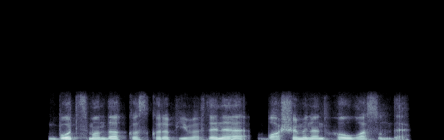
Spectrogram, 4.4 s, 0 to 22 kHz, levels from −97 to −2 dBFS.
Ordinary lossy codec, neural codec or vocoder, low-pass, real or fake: Opus, 32 kbps; codec, 16 kHz, 0.9 kbps, LongCat-Audio-Codec; 7.2 kHz; fake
